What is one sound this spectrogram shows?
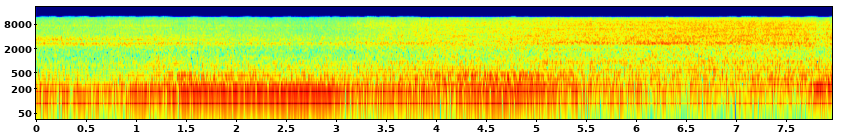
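A classic muscle car engine rumbles loudly as it creeps by.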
